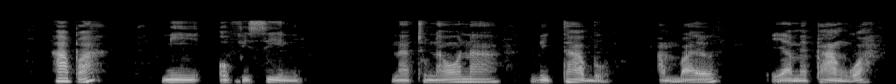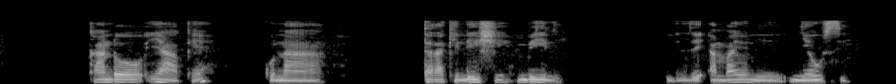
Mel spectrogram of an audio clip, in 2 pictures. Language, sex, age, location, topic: Swahili, male, 25-35, Nakuru, education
